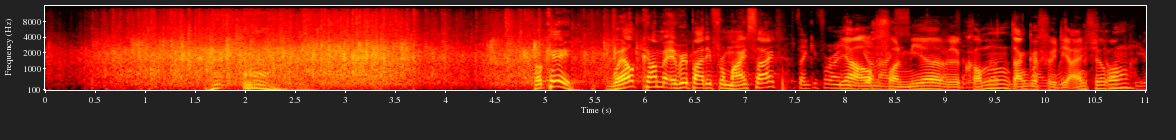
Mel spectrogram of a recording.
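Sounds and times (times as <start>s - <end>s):
crowd applauding a speaker: 0.0s - 6.4s
speech: 1.6s - 2.7s, 4.9s - 11.0s.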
